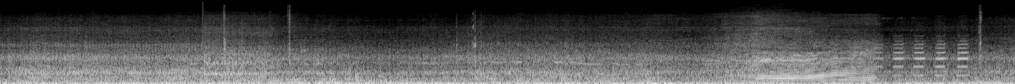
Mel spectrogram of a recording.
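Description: A two-stroke dirt motorcycle is ridden out onto a main road, its engine drone loud and constant throughout, with wind rush and some tonal, horn-like notes near the end.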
